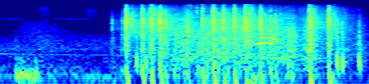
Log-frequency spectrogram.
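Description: Rapid automatic gunfire from a ShackTac Arma infantry battle, dense bursts of close shots and cracks running continuously after a brief quieter opening.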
